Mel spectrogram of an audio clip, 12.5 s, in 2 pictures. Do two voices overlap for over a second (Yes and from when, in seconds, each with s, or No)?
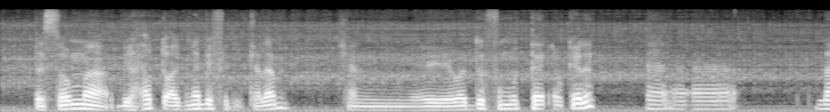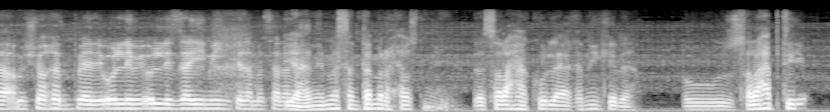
No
